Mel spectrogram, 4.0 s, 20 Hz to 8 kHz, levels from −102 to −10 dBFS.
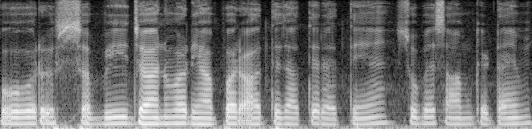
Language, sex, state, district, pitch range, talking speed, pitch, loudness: Hindi, female, Bihar, Vaishali, 135-150 Hz, 195 wpm, 145 Hz, -18 LUFS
